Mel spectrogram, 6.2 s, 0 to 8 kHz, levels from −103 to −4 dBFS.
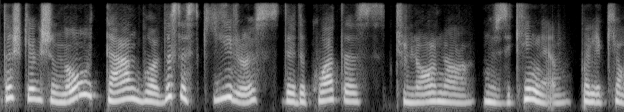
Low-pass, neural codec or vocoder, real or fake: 7.2 kHz; codec, 16 kHz, 2 kbps, FreqCodec, smaller model; fake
